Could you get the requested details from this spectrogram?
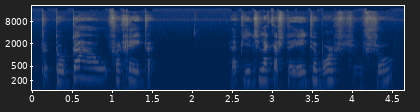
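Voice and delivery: a sly crow asking for sausage. A narrator's reading. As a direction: play the hungry crow dodging questions. Narrator voices the crow.

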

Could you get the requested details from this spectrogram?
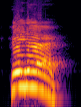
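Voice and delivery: high, loud shout; calling out. A narrator's reading. Strange man startles visitors by the campfire, shouting. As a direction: holler at intruders. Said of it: "riep de vreemde man".

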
